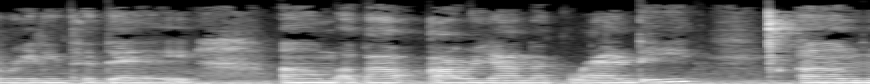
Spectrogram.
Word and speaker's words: Grande: today um about Ariana Grandy um that is how you pronounce her name is grandy it's really not grande we just uh assume that it is um so um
